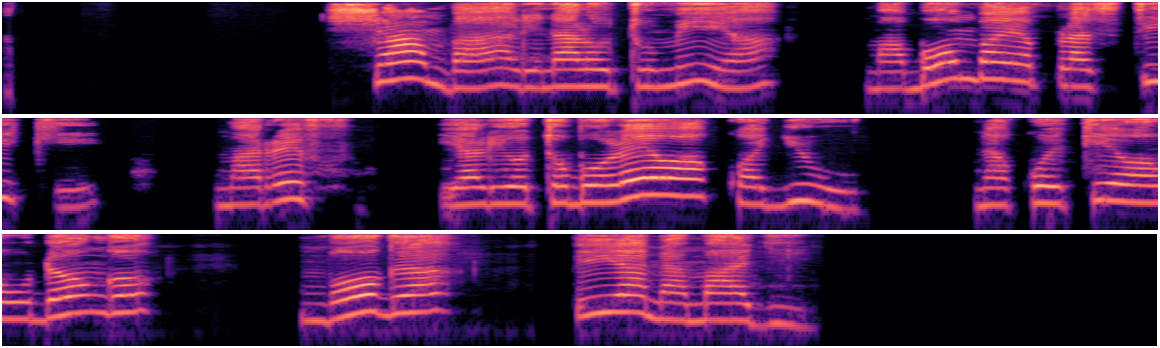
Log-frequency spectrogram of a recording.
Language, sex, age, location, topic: Swahili, female, 25-35, Dar es Salaam, agriculture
